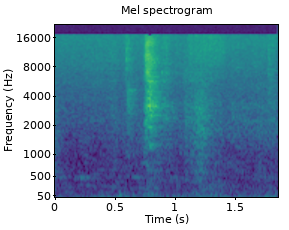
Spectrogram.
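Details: A white fawn pied male and white chocolate pied female Society finch in a new flight cage; one bright buzzy chirp, then a softer second note, against quiet indoor background.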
